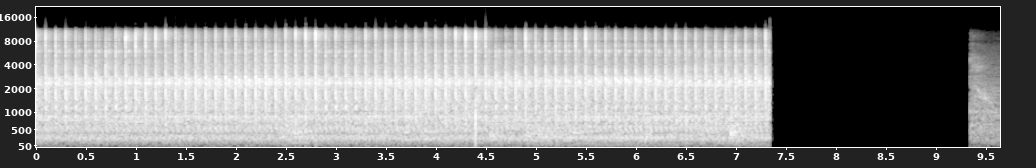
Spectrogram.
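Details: Rapid, very regular sharp tapping pulses at about 200 per minute for seven seconds, then silence: a shock wave therapy device firing acoustic waves used to treat musculoskeletal disorders.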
